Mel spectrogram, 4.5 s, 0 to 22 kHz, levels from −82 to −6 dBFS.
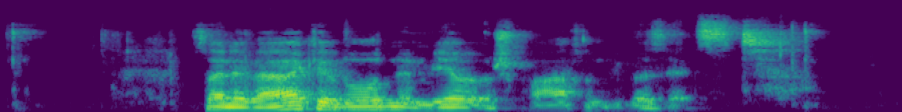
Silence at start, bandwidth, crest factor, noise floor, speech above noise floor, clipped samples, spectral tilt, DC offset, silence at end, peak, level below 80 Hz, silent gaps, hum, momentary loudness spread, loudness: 0.05 s; 12.5 kHz; 20 dB; -56 dBFS; 35 dB; under 0.1%; -4 dB/octave; under 0.1%; 0.45 s; -4 dBFS; -60 dBFS; none; none; 17 LU; -21 LUFS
